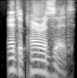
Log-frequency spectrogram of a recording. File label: "entoparasite", American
